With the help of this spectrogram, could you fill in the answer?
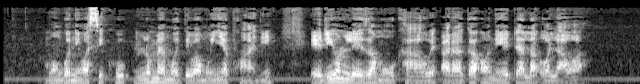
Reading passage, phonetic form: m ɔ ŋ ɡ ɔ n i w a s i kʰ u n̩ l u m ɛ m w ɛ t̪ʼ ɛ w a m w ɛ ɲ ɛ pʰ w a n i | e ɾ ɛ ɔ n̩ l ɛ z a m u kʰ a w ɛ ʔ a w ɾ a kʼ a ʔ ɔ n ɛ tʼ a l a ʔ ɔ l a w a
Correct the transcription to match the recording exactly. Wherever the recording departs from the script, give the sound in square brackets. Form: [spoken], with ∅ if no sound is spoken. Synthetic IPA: m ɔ ŋ ɡ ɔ n i w a s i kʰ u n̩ l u m ɛ m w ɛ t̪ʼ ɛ w a m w [i] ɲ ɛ pʰ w a n i | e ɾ [i] ɔ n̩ l ɛ z a m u kʰ a w ɛ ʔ a [∅] ɾ a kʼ a ʔ ɔ n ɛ tʼ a l a ʔ ɔ l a w a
